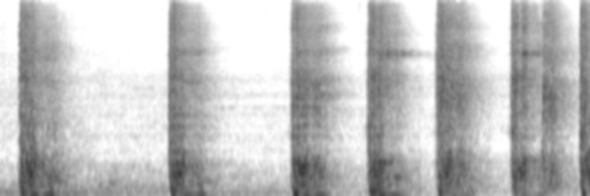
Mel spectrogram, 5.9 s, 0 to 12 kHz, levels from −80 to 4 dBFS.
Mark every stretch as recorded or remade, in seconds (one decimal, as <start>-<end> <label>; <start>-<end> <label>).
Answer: 0.0-0.9 recorded; 0.9-4.4 remade; 4.4-4.9 recorded; 4.9-5.4 remade; 5.4-5.9 recorded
